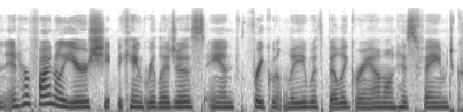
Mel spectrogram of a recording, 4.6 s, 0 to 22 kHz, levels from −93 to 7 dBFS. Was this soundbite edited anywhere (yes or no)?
yes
